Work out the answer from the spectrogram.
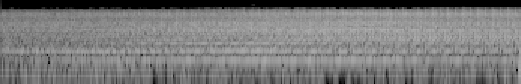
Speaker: you can hear the motor is spinning up and our trusty back wheels are in motion so this is a first first time that the old land yacht has uh had its wheels torn by electromagnetic drive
